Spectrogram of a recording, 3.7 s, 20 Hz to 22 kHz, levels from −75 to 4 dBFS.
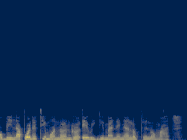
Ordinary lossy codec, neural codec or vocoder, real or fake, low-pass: AAC, 16 kbps; codec, 16 kHz, 1 kbps, X-Codec, HuBERT features, trained on balanced general audio; fake; 7.2 kHz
